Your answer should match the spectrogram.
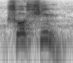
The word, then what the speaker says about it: সসীম: বলছি সসীম, ময়ের মধ্যে একটা ধাক্কা আছে এবং দুটোই তালবস্য।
